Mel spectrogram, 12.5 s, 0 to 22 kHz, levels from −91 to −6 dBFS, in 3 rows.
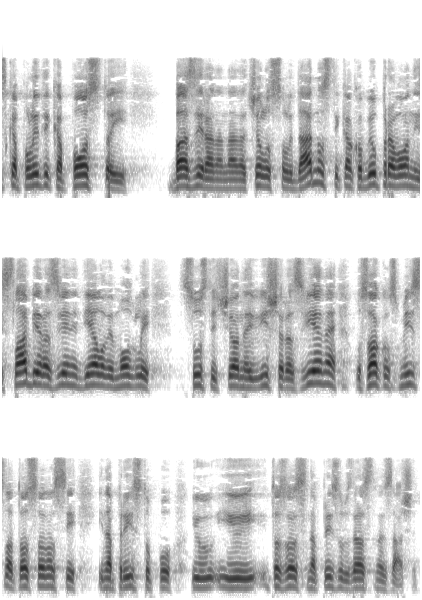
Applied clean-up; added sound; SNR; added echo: none; none; none; none.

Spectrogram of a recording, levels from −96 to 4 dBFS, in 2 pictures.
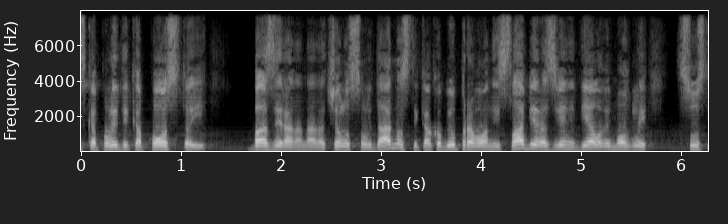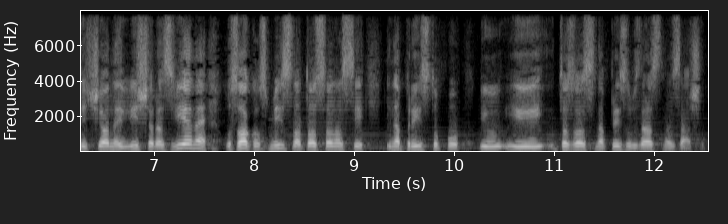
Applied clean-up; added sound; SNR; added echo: neural separator model SepFormer DNS4.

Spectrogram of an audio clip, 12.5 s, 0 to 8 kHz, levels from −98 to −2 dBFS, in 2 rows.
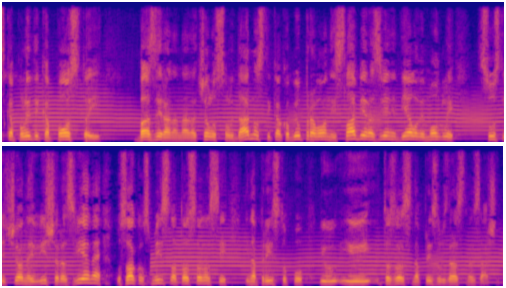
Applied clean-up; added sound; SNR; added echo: none; Trumpet; 14 dB; none.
